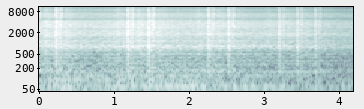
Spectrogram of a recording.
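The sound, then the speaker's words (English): Camera shutter clicks sound in quick pairs, about eight sharp snaps spread across a few seconds over a steady, soft background hiss. No one speaks. “And he sent the very appropriate sound of camera clicks.”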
